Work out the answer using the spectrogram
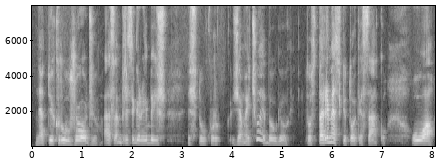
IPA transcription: nʲɛtʲɪkˈruː ˈʒoːd͡ʒʲʊ ˈæːsɐm pʲrʲɪsʲɪˈɡrɐɪbʲɛ ɪʃ ɪʃ ˈtuː kʊr ʒʲɛmɐɪˈt͡ʃʲuɔjɛ dɐʊˈɡʲɛʊ toːs ˈtɐrʲmʲɛs kʲɪˈtoːkʲɛs ˈsɑːkʊ ˈuɔ

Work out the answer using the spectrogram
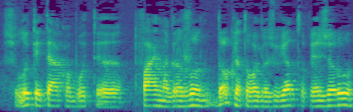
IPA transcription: ʃʲɪˈlˠʊtʲeːj ˈtʲæːkoː ˈbuːtʲɪ ˈfɐɪnɐ ɡrɐˈʒʊ dɐʊk lʲiɛtʊˈʋoːj ɡrɐˈʒʲuː ˈʋʲiɛtʊ pʲrʲiɛ ɛʒʲɛˈruː

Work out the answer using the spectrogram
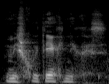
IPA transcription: mʲɪʃˈkuː ˈtʲeːxʲnʲɪkɐs

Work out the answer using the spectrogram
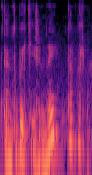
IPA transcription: ˈtʲɛn tʊ ˈpʊɪkʲɛɪ ʒʲɪˈnɐɪ dɐˈbɐr

